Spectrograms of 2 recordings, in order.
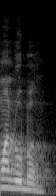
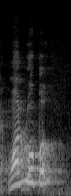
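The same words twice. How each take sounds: First: Said in the usual way. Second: Much higher, incredulous question; can't believe how cheap it is; surprised echo. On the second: Acted. Doctor hearing the price for the next life, surprised.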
